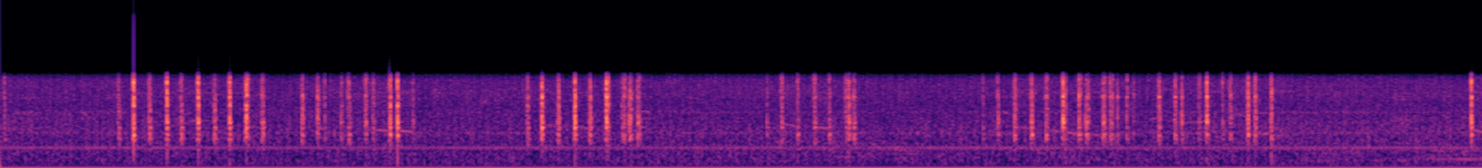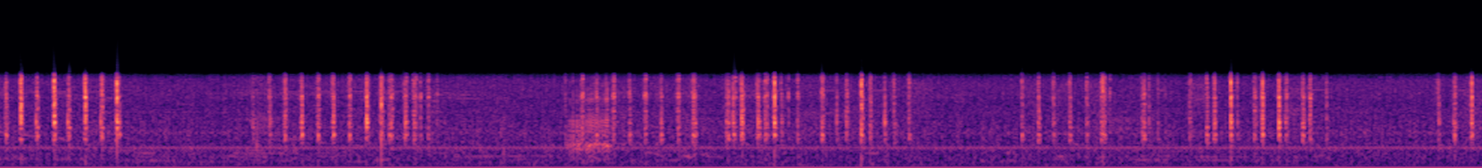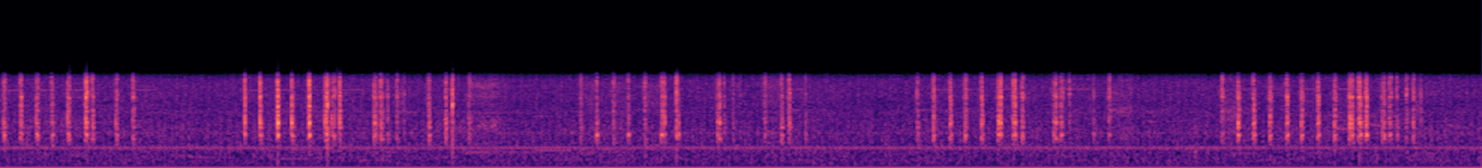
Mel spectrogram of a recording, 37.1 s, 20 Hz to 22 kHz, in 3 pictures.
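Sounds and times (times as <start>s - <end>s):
faint hum: 0.0s - 37.0s
cat claws scrabbling: 4.4s - 5.4s, 14.5s - 16.0s, 17.1s - 20.0s, 20.9s - 23.5s, 29.6s - 31.5s, 32.4s - 34.0s, 34.9s - 36.6s.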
